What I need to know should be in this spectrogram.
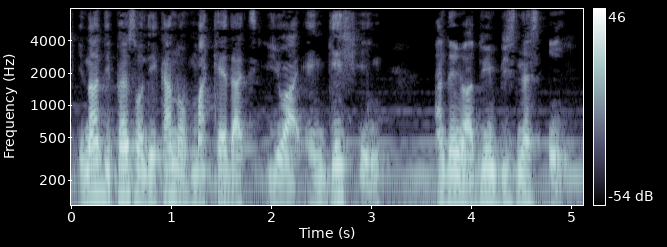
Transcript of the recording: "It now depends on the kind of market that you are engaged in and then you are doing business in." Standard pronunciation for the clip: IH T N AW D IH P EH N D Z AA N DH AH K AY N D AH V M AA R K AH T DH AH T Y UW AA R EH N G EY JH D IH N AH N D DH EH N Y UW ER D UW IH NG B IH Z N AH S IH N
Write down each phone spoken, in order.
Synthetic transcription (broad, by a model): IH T N AW D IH P EH N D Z AA N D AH K AY N D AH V M AA K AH T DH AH T Y UW AA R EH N G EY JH IH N AH N D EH N Y UW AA D UW IH NG B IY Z N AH S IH N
